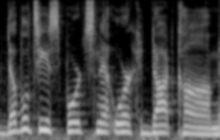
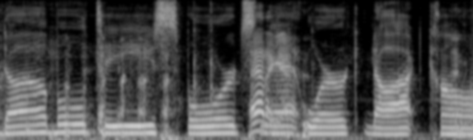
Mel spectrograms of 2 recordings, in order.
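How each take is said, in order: First: It is said fast. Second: It is said slowly.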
